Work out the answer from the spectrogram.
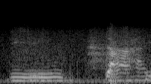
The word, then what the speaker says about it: Dienstag: Sonntag, Montag, Dienstag, Mittwoch. That is good, but pronounce the words broader, so Sonntag, Montag, Dienstag, yes?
